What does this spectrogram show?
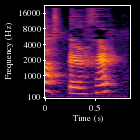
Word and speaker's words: Asperger: Bueno, en realidad este no es el libro del holocausto, se llama Hans Asperger. Me metí a ver cómo se pronunciaba. Se dice asperger en alemán, que un lo entendí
